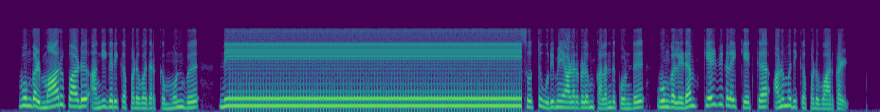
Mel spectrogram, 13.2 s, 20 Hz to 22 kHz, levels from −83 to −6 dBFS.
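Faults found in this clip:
4-bit ADPCM compression, full clip. Gritty hiss riding on every loud syllable, roughness on sharp onsets where the adaptive step size lags the signal. Nothing above 7.7 kHz, so a dull top end. Heavy damage, consistent with a 64 kbps ADPCM stream: quantisation noise tracks signal level rather than sitting as a fixed floor.

System hang loop, 3.44 to 7.82 s, after "உங்கள் மாறுபாடு அங்கீகரிக்கப்படுவதற்கு முன்பு", before "சொத்து உரிமையாளர்களும் கலந்து கொண்டு". A 42.67 ms segment repeats about a hundred times, a buzz at 23.4 Hz. Fits a 2048-sample ring buffer replaying while the host or driver was frozen.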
